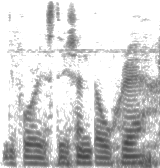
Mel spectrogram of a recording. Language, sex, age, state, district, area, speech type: Manipuri, male, 30-45, Manipur, Chandel, rural, spontaneous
